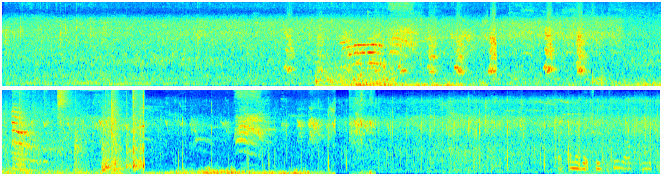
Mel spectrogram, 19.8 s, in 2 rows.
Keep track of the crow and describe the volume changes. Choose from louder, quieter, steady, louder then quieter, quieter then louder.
quieter then louder.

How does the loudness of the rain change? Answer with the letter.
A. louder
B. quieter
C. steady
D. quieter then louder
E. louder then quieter
D.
